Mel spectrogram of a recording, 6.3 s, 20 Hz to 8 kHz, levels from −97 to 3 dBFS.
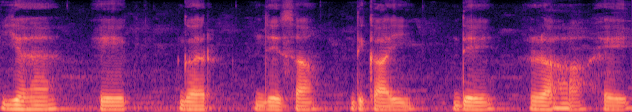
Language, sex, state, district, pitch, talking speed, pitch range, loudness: Hindi, male, Rajasthan, Jaipur, 110 Hz, 75 wpm, 100-125 Hz, -19 LUFS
